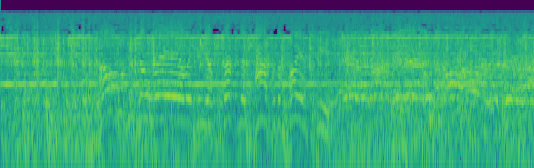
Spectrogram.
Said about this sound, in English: Well, what do you know? A fire engine. And being pulled by three horses, too. Just like the fancy ones they got in Los Angeles.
